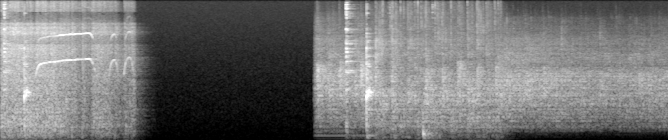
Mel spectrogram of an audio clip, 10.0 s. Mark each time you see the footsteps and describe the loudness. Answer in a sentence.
The footsteps can't be heard in this clip.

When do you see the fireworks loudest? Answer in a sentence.
The loudest moment of the fireworks is at 1 second.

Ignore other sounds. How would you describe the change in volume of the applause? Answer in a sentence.
The loudness of the applause goes down.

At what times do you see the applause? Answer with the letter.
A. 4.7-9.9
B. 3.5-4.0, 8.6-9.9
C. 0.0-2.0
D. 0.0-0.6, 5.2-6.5
A.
